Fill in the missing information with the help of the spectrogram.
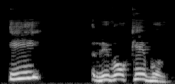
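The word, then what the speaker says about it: irrevocable: इरिवोकेबल, जब I double R आता है तो पहला आर साइलेंट हो जाता है।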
